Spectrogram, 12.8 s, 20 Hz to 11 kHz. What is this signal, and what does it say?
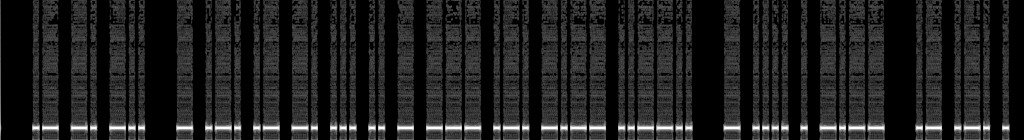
Morse code, heard as a keyed tone, about 20 wpm, 1000 Hz. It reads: AND TRANSITORY? THEY ARE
